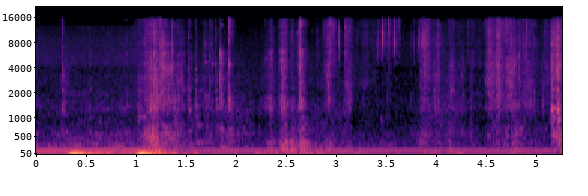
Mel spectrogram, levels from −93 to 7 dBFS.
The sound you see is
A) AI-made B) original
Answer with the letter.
B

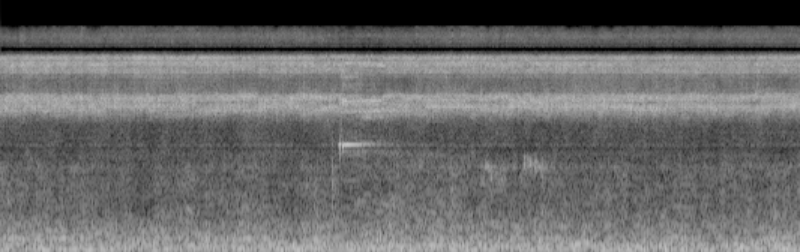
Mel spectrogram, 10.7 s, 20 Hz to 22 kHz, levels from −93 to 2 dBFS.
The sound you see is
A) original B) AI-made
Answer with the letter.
B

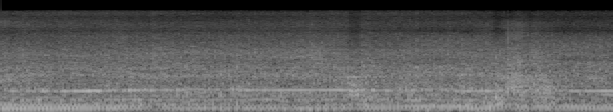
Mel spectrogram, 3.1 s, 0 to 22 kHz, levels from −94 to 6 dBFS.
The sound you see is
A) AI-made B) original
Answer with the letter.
A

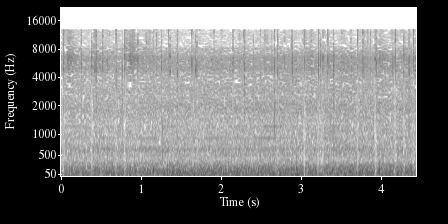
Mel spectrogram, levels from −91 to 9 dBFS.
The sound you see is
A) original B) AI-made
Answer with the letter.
A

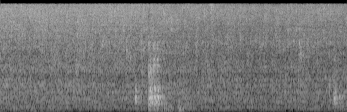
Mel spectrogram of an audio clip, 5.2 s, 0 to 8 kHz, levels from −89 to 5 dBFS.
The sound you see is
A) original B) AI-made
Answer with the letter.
A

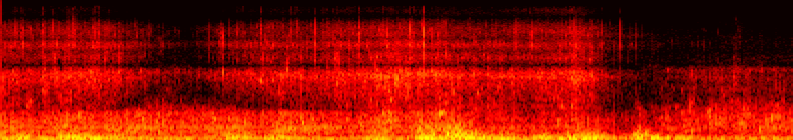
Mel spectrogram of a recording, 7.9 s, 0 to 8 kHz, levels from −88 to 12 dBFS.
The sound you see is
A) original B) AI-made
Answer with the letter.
A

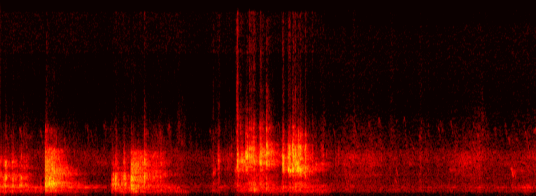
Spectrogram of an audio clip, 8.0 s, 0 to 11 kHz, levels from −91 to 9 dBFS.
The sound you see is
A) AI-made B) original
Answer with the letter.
B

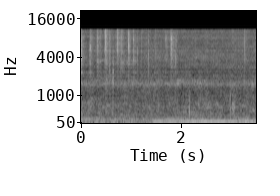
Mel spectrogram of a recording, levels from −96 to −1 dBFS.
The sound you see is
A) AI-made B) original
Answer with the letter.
A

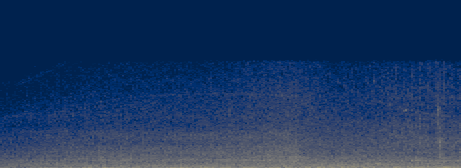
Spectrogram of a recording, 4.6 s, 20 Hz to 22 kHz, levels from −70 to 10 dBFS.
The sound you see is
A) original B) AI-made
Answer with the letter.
A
